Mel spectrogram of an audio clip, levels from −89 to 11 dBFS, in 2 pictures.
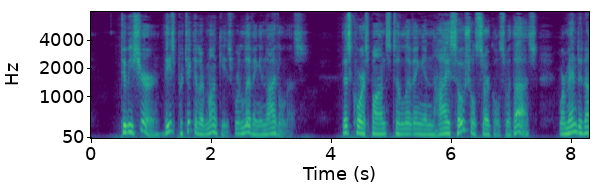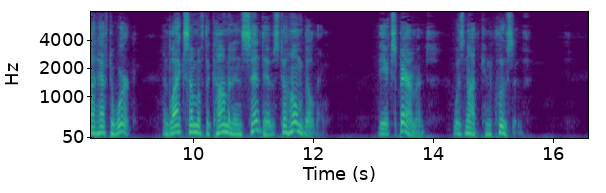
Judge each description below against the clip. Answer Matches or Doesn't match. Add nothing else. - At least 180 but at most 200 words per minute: Doesn't match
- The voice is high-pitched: Doesn't match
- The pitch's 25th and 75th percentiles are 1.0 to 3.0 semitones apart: Doesn't match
